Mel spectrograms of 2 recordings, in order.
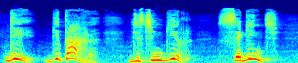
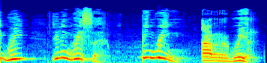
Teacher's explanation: vamos ver a diferença da pronúncia do gui mudo para o gui pronunciado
